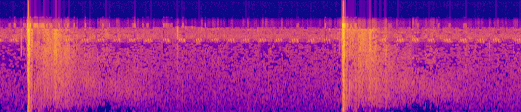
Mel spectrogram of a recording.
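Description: Two shots from a revolver fired double-action, about six seconds apart, each a sharp crack followed by roughly a second of echo.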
